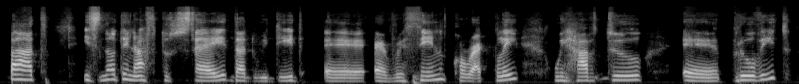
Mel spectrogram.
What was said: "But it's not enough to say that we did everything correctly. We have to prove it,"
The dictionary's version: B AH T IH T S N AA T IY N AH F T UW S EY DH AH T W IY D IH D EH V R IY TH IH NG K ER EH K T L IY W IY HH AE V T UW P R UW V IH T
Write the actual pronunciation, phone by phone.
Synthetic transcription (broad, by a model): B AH T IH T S N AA T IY N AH F T UW S EY DH AH T W IY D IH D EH V R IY TH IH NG K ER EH K T L IY W IY HH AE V T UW P R UW V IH T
